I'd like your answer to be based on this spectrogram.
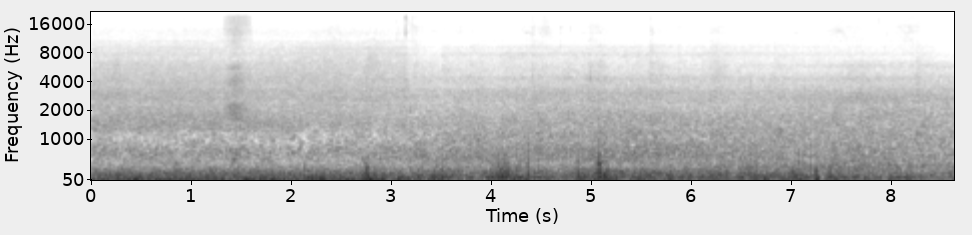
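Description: Rough ocean surf on Florida's Panhandle coast crashes continuously with gusting wind buffeting the microphone, a dense, steady roar with no voices.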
